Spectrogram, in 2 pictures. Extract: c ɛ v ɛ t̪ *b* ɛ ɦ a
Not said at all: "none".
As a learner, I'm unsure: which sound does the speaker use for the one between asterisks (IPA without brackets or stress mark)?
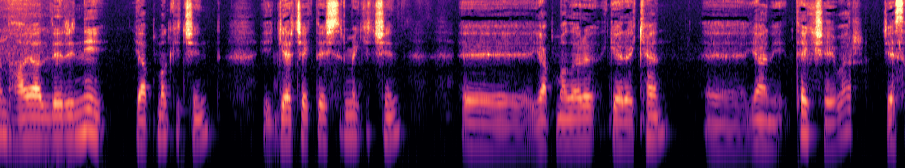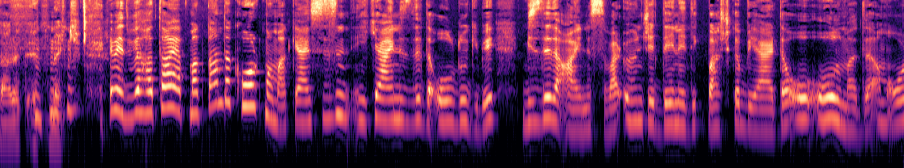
v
